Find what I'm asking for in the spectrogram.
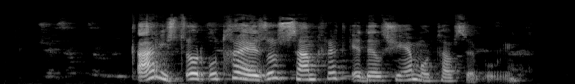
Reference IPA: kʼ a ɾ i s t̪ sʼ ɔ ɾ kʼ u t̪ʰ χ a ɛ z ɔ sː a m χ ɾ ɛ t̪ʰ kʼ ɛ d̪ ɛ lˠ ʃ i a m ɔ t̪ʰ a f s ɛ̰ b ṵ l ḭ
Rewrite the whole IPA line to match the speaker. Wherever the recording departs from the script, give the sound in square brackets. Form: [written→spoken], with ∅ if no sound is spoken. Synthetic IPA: kʼ a ɾ i s t̪ sʼ ɔ ɾ kʼ u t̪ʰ χ a ɛ z ɔ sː a m χ ɾ ɛ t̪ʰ kʼ ɛ d̪ ɛ lˠ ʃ i a m ɔ t̪ʰ a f s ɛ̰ b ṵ l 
